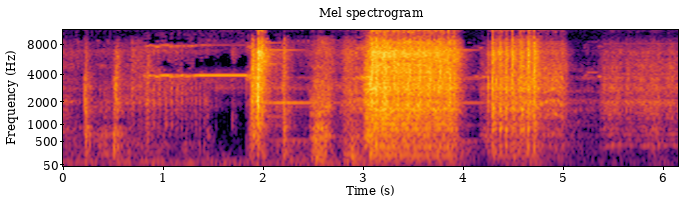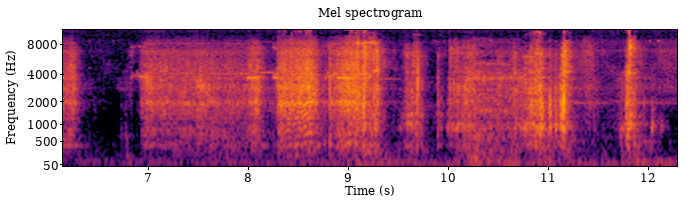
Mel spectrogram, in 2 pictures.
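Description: An impact wrench with an impact socket removes the primary clutch bolt on a Can-Am, sounding as loud short rattling bursts separated by pauses, with quieter clanks between them, up close.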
